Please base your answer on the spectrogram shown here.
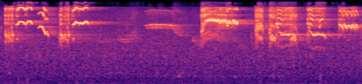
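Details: Orange-headed thrush song meant to coax a silent bird into singing. High whistled phrases and sharp chirps come in irregular bursts, with a steady thin high tone running beneath.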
